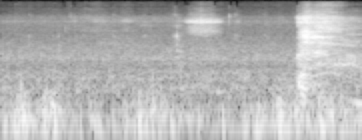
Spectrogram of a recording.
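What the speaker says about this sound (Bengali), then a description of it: "খুব কাশি হচ্ছে" A child eating rice for the first time lets out a single short, harsh cough near the end, following a stretch of low background murmur.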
